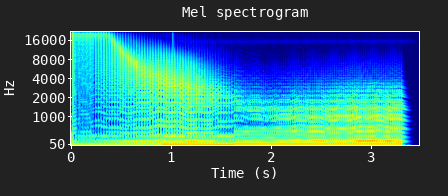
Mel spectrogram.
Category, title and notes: Sound effects > Experimental
Analog Bass, Sweeps, and FX-134
sci-fi, effect, trippy, korg, weird, sfx, vintage, robotic, complex, bass, retro, pad, oneshot, basses, sweep, sample, robot, electro, machine, snythesizer, scifi, analog, synth, mechanical, fx, dark, bassy, alien, analogue, electronic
